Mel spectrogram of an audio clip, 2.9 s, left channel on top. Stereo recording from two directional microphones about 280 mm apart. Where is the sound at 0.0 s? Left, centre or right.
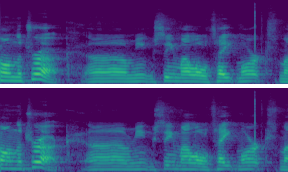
Left.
